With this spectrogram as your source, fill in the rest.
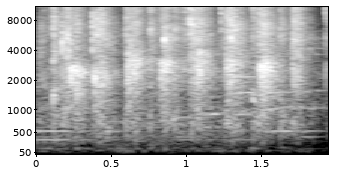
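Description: Classroom applause for a student presentation group, a few seconds of brisk, moderately loud clapping from a small group with rhythmic bursts.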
